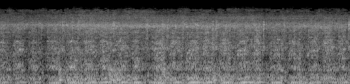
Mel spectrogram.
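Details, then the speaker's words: Mercury Cruiser 350 V8 with Rochester Quadrajet four-barrel carburetor and divorced choke, cold start after two weeks unused, primed once: fires right up and settles into a firm, steady throaty idle with no misses; normal cold start. "okay so this is cold start and it fired right up okay so so i fired right up which is really"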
